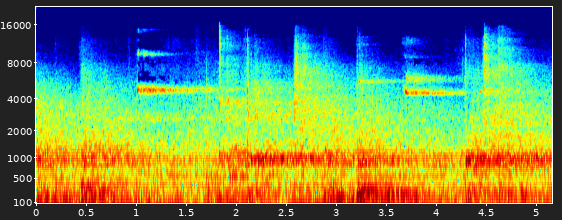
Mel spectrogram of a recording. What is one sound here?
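Court shoes squeak on a wooden floor.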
